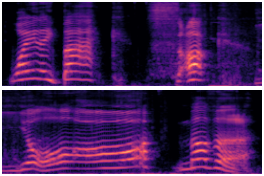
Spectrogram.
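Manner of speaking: slow, loud, high howl; drawn-out yell. Real, not acted. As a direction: stretch it out in a howl. Enemies return, drawn-out yell.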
